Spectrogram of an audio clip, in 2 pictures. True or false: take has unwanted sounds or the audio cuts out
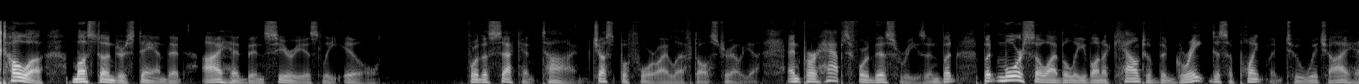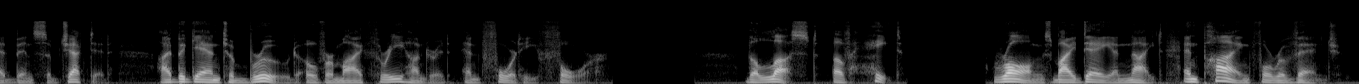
false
